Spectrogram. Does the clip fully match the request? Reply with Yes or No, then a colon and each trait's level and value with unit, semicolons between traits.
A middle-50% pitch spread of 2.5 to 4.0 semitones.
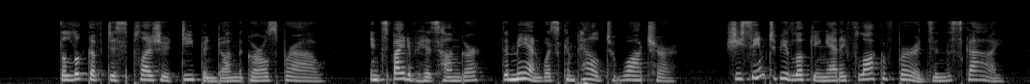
No: average, 4.6 semitones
